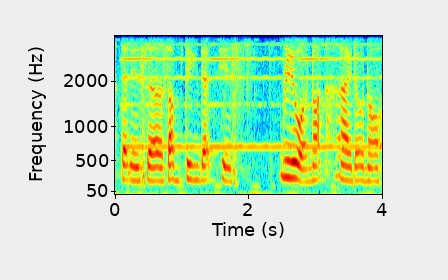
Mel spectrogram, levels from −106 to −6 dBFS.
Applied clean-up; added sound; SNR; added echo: none; Bowed string instrument; 13 dB; none.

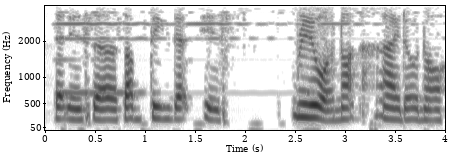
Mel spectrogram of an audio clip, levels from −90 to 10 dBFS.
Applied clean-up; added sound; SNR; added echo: classical method spectral subtraction.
